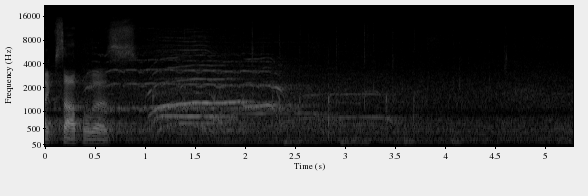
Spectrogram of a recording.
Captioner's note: cheering and applause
